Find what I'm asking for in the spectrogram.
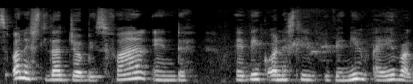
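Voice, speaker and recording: With a Kenyan accent, a woman speaks in a fairly even intonation over noticeable background noise. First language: Swahili. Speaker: vlogger. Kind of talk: casual chat.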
